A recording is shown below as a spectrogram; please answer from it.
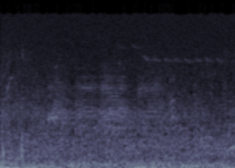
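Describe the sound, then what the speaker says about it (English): Faint, distant ducks quacking and honking over a wide outdoor background rumble, the calls scattered and hard to pick out. "That does sound like ducks, doesn't it?"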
